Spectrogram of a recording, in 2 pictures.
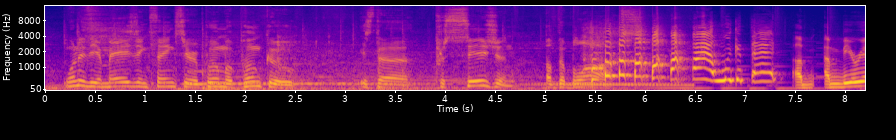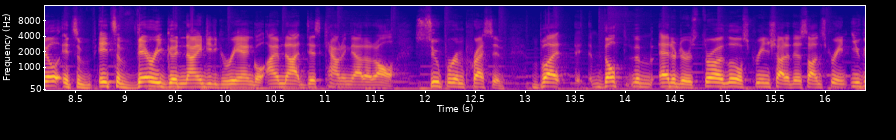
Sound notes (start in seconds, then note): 5.4 laughing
